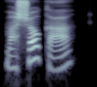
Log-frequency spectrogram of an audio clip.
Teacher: instead of a flat mashoka, it should sound more like a gentle question · To make your offer sound genuinely polite and kind, you need to end the phrase with a rising intonation. So instead of a flat mashouka, it should sound more like a gentle question.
